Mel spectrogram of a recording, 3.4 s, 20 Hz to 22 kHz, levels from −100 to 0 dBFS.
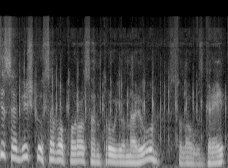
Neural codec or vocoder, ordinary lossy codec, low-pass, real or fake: codec, 44.1 kHz, 7.8 kbps, Pupu-Codec; Opus, 16 kbps; 14.4 kHz; fake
